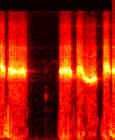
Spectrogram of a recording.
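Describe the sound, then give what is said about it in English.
A person whistles an impression of a cricket's chirp in several short, shrill bursts separated by brief pauses, fairly loud, with a slight wavering pitch and breathy noise underneath. “this is my impression of a cricket”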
